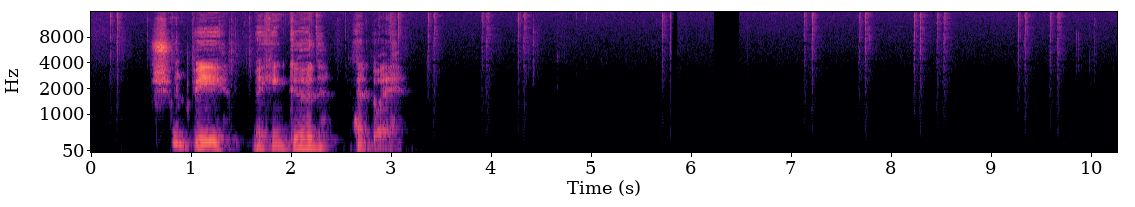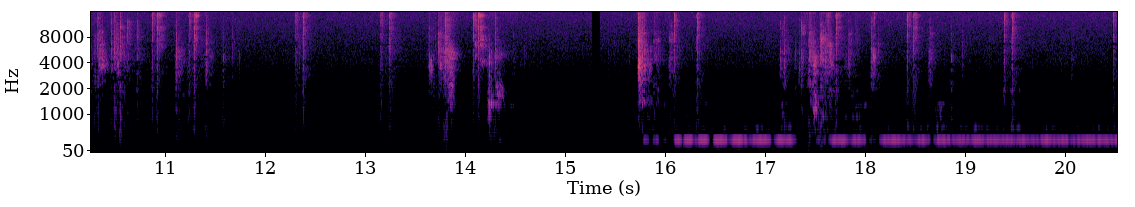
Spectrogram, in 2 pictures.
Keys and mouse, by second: 0.0-9.7 middle drag, 3.6 shift+click, 5.5-8.1 drag, 8.2-17.4 right drag, 10.4 ctrl+s, 11.0 click, 12.1-13.9 drag, 15.6 b, 17.2 b, 17.4 shift+click, 17.6 right click, 17.8 shift+click, 18.4-20.5 right drag, 19.1 click, 19.1 middle click, 20.3-20.5 drag, 20.3-20.5 middle drag.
